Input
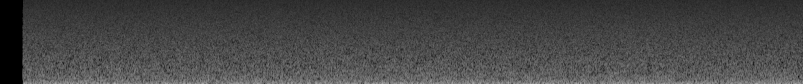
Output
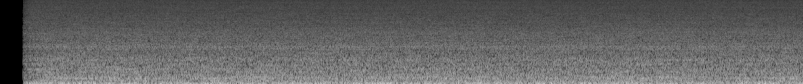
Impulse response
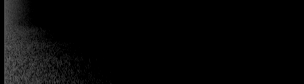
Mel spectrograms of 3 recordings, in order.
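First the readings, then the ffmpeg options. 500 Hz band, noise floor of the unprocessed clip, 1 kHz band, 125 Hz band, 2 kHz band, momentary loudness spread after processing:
+10.5 dB, -32 dBFS, +10.5 dB, +9.5 dB, +9.5 dB, 1 LU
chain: -filter_complex "[1:a]atrim=start_sample=2205,afade=t=out:st=0.31:d=0.01,atrim=end_sample=14112[a];[0:a][a]afir=irnorm=-1:irlink=0,volume=2.5dB"

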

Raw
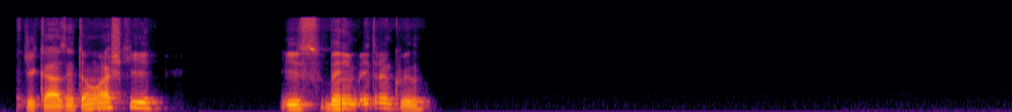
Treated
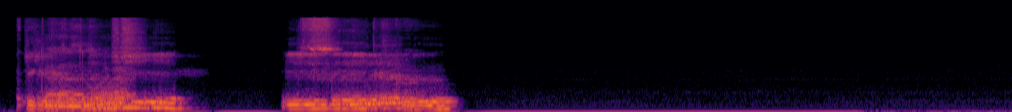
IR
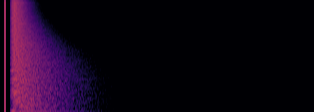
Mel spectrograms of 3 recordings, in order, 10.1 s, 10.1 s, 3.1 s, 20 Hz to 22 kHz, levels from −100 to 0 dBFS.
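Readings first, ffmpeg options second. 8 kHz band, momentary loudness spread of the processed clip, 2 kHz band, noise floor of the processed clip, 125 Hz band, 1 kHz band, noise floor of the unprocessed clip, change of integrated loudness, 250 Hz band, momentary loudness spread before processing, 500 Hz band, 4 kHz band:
-9.0 dB, 8 LU, -16.5 dB, -75 dBFS, -8.5 dB, -20.5 dB, -84 dBFS, -13.0 dB, -11.5 dB, 7 LU, -17.0 dB, -9.5 dB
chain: -filter_complex "[0:a]acrossover=split=310|3000[a][b][c];[b]acompressor=threshold=-39dB:ratio=6[d];[a][d][c]amix=inputs=3:normalize=0[e];[1:a]atrim=start_sample=2205,afade=t=out:st=0.33:d=0.01,atrim=end_sample=14994[f];[e][f]afir=irnorm=-1:irlink=0,areverse,acompressor=threshold=-41dB:ratio=6,areverse,volume=4.5dB"

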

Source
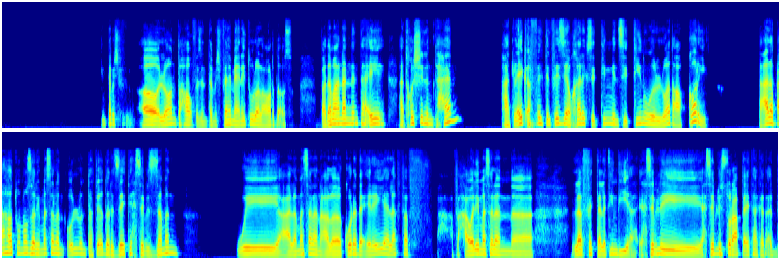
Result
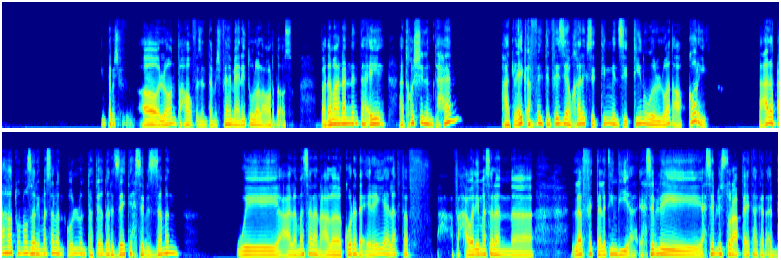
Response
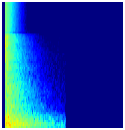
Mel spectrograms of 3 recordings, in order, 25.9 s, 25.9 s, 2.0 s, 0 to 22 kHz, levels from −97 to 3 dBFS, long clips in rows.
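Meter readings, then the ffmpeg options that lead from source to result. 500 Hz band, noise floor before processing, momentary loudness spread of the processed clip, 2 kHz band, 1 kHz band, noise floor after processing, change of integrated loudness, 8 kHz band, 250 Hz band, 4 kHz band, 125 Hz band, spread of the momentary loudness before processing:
-2.5 dB, under -85 dBFS, 10 LU, -3.0 dB, -3.5 dB, -78 dBFS, +1.0 dB, +2.0 dB, +3.0 dB, -0.5 dB, +7.0 dB, 10 LU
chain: -af "bass=f=250:g=12,treble=f=4k:g=6,volume=-3.5dB"

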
